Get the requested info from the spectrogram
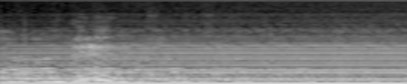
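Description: Steady electrical hum and buzz from the sound system, a low drone with a thin buzzy edge that holds unchanged.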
